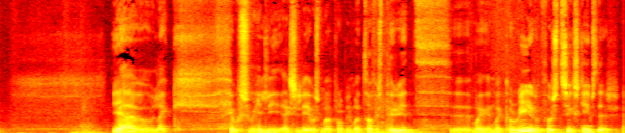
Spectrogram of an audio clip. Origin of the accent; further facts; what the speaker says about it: Selfoss, Southern Region, Iceland; Even though if Malmö are playing against my, like, Selfoss, my hometown club, they would like struggle scoring 4 goals in like 20 minutes.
